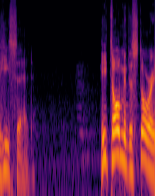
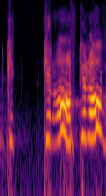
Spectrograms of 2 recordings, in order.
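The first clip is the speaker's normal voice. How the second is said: high, loud mock-exasperated get off; half-laughing brush-off of a child; shooing a clingy kid; 12 semitones higher, 5 dB louder than usual. Missionary trying to shake a kid off his leg, loud and high.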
